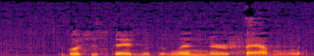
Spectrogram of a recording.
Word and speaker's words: Lindner: uh the Bushes stayed with the Lindner family Lindner family which is a they own Chiquita basically. Chiquita used to be uh United Fruit. All right, would you uh pronounce that name once again? Uh Lind- Lindner.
